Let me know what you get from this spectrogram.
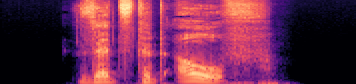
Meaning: inflection of aufsetzen: 1. second-person plural preterite 2. second-person plural subjunctive II
- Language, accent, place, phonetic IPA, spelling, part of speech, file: German, Germany, Berlin, [ˌzɛt͡stət ˈaʊ̯f], setztet auf, verb, De-setztet auf.ogg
